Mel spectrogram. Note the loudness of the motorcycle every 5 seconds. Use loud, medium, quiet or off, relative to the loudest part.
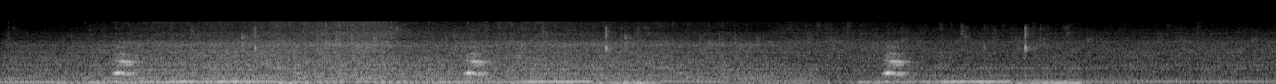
loud, medium, medium.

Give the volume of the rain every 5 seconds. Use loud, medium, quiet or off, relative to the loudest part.
loud, loud, medium.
